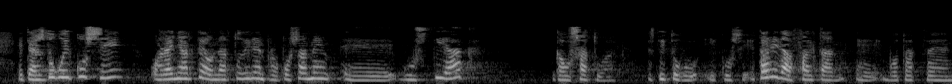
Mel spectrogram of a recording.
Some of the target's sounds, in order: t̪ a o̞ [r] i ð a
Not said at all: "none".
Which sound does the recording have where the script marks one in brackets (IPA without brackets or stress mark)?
ɾ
